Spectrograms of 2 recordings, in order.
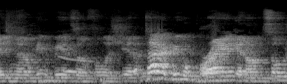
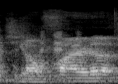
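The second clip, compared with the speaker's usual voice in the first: normal talking voice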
